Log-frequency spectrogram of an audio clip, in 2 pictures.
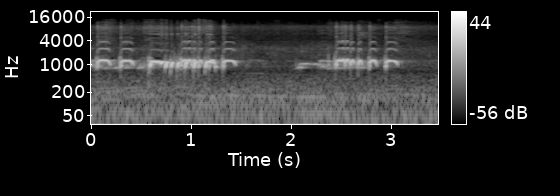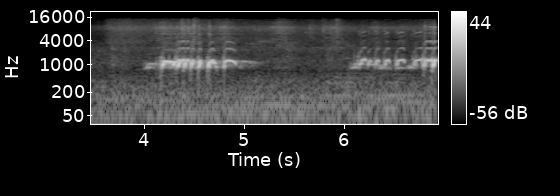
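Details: Zebra dove of a local strain, calling actively as a lure for sluggish doves. Four separate bursts of burbling, rapidly pulsed coos are divided by quiet pauses.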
